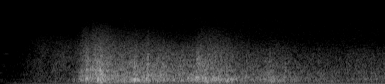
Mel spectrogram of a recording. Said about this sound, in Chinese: 有一次上着上着课就下起了暴雨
